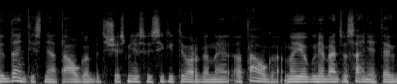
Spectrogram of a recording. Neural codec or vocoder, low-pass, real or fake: vocoder, 44.1 kHz, 128 mel bands, Pupu-Vocoder; 14.4 kHz; fake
